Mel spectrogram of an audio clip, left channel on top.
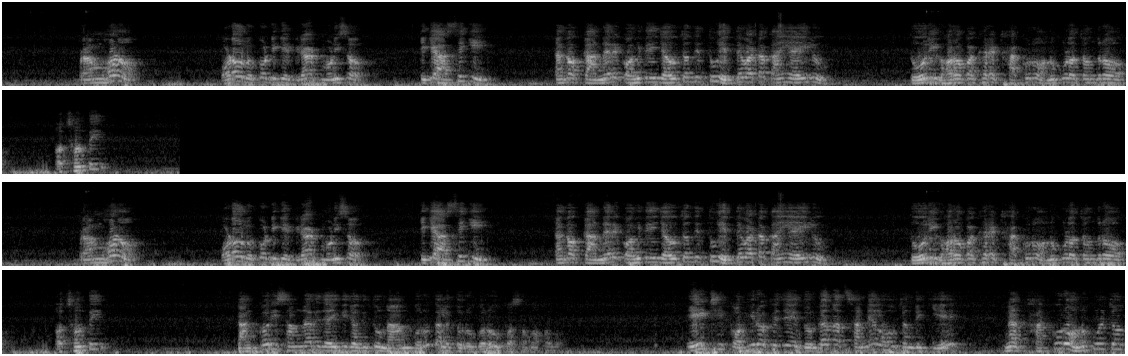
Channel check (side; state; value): left; drops out; at 13.1 s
